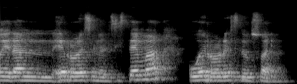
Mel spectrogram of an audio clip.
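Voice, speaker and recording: A woman's medium-pitched voice in a central Mexican accent, with monotone, flat intonation and audible room echo. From Mexico City, later Querétaro. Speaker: software engineer. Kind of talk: casual interview chat.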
